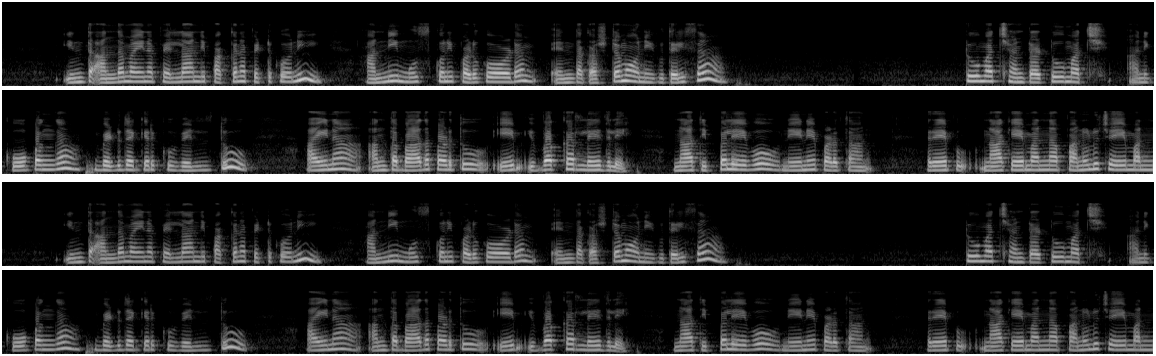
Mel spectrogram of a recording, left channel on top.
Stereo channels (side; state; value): right; quieter; 5.3 dB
